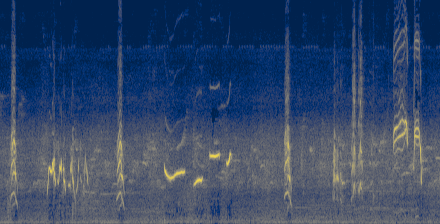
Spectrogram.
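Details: Oriental magpie-robin (kacer) song, used as a call to get reluctant birds to sing: clear separate whistled phrases, some sharply falling, some rising slurs and short trills, spaced by pauses of a second or more, over a quiet background.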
